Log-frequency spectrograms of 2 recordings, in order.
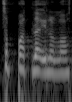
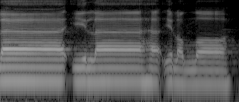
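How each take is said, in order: First: It is said hurriedly and pushily. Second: It is said slowly and gently.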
